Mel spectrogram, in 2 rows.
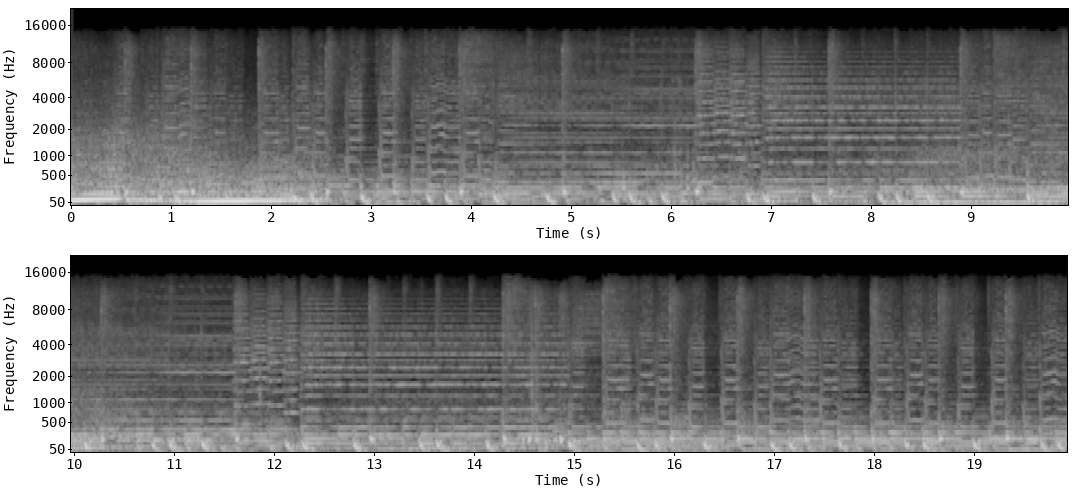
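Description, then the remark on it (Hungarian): A truck's engine rumbles loudly, with a deep throb at first that settles into a steady, continuous drone as the truck pulls in, arriving from Athens. “Szenes a Transmund 2-es kamionjával megérkeztek Athénból.”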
